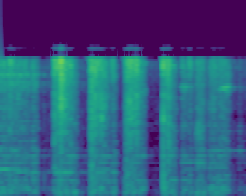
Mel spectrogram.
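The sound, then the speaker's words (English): Tarot cards are drawn and handled from a deck, giving a series of short, faint papery rustles and clicks in an uneven rhythm, separated by brief silences. “So I'm going to draw a couple of more cards to go with that eight of pentacles. So draw from my deck.”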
